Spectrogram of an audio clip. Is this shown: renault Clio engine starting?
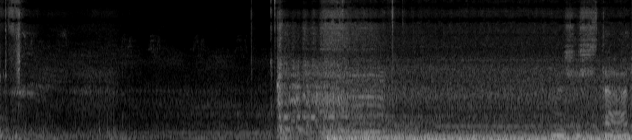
yes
